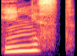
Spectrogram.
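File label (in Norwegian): "hingst", Norwegian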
